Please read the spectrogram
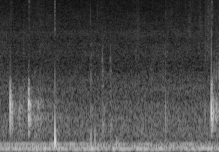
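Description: Steady low hum of an indoor bowls arena, with three short sharp clicks in the first half second or so.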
